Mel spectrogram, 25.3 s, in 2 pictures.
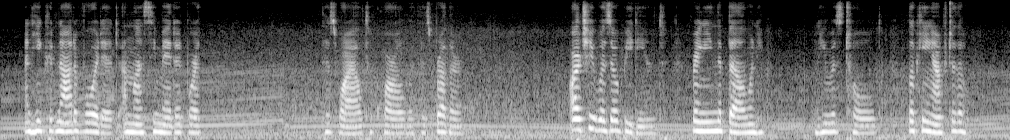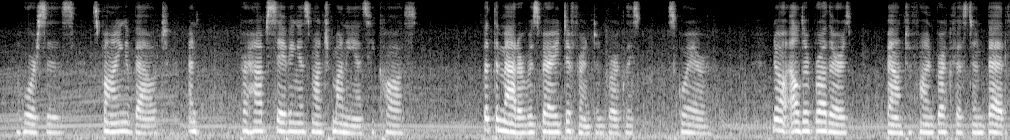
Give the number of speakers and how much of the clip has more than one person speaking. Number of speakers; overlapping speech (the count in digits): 1, no overlap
